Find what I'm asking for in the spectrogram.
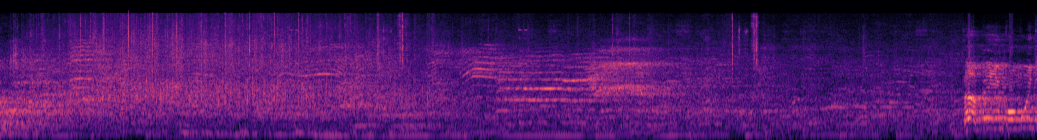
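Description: Audience applause at a municipal celebration in São Sebastião do Umbuzeiro, as a social assistance secretary is welcomed; steady clapping and crowd noise hold over music, with a louder burst near the end.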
